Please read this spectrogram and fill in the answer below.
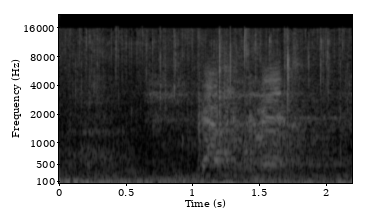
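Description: Dark film sound design: a low steady rumble under a short pitched, voice-like cry about a second in.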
